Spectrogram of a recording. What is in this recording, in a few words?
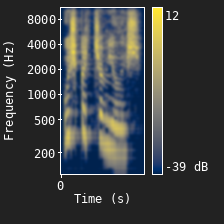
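"уськӧдчӧм йылысь", Komi, female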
